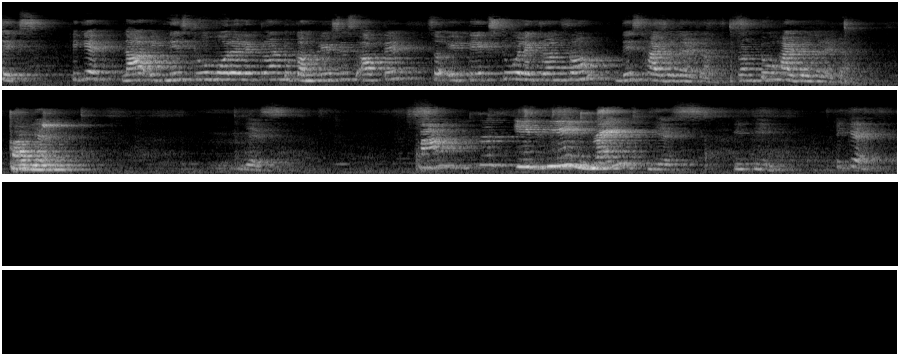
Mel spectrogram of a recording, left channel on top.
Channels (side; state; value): right; silent; digital silence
